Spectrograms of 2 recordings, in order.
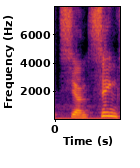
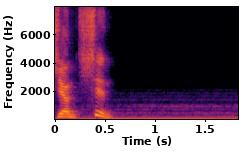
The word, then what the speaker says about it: Jianxin: Dann hast du Xianxing falsch ausgesprochen. Das heißt nicht Xianxing. Warum ist da ein Z? Da steht ein J, die heißt Jianxin.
